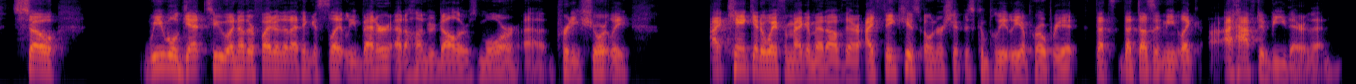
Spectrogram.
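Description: Over a silent background in a very clean recording, a man with a medium pitch speaks at a fairly quick pace in an ordinary speaking voice, with ordinary pitch variation. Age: 30s. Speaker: MMA fantasy sports analyst. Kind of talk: casual chat.

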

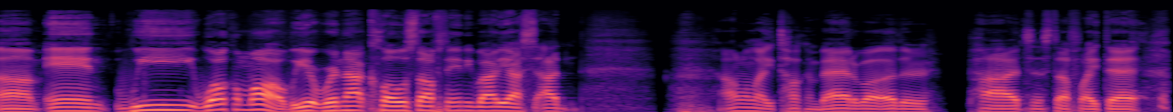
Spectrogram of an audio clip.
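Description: A man talks at a moderate pace in an unremarkable speaking voice, medium in pitch. His intonation is lively, and the recording is very clean with a silent background. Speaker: podcast host. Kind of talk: casual podcast banter.

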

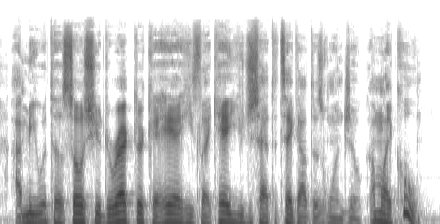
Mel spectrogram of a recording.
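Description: Talking at a very fast pace with an American accent, a man uses ordinary pitch variation. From Chicago. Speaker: university student. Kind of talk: casual interview.

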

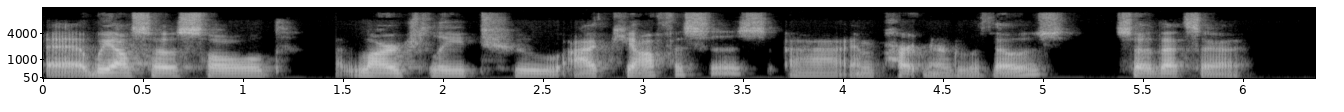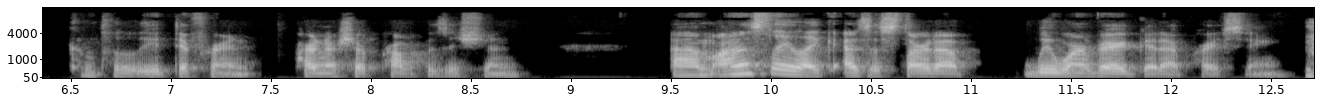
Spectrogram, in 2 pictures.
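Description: Against a quiet background, a woman with a Canadian accent speaks at a moderate pace. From Toronto, Canada. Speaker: startup founder and product executive. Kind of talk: casual interview chat.

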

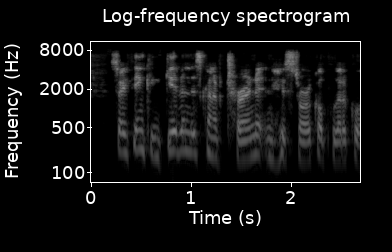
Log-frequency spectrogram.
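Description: Someone with an American accent talks fairly quickly in a plain, everyday voice with ordinary pitch variation. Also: woman. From Kansas, US (emigrated from Poland at 10). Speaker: political science professor. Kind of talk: interview about her book.

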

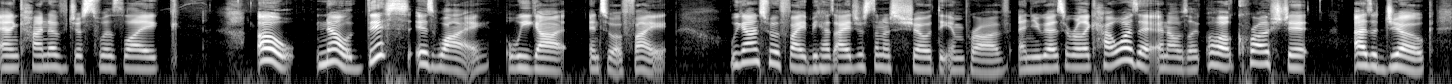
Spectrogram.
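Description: In a very clean recording with a silent background, a woman with an American accent talks at a moderate pace in a normal speaking voice of medium pitch with ordinary pitch variation. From Minnesota. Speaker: stand-up comedian. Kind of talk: casual chat. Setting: outdoors in a yard.

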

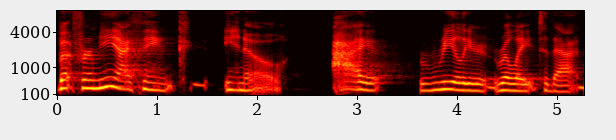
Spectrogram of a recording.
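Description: A woman's normal speaking voice with an American accent, medium in pitch with ordinary pitch variation, at a fairly slow pace. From Texas. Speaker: singer-songwriter. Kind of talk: casual discussion.

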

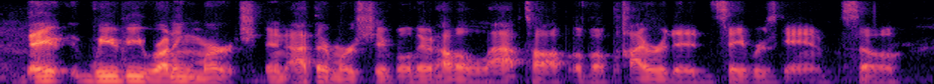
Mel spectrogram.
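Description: A man at a moderate pace, with hardly any pauses. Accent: Ontario. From Ontario, Canada. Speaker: musician in a band. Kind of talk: casual chat.

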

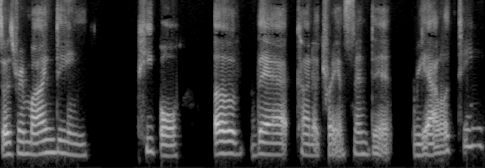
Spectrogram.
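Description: At a very slow pace, a woman with a very deep, low pitch is heard in a dry, close sound with no echo. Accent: American. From US Northeast, Philadelphia. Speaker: jazz singer-songwriter and social finance innovator. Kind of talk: interview. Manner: halting, many fillers.

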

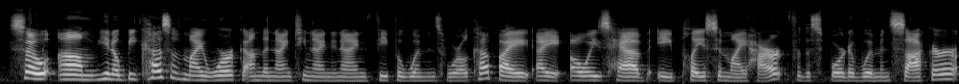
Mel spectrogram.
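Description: A woman with an American accent speaks in an unremarkable speaking voice at a fairly slow pace, her pitch medium with ordinary variation, on a very clean recording with a silent background. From US Midwest, Chicago. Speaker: sports executive and lawyer. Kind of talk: interview.

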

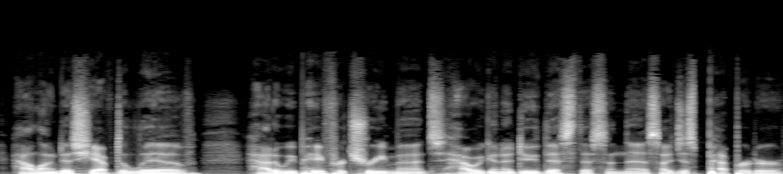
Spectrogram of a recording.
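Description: A man with an American accent speaks in a fairly low voice with a dark, mellow tone and fairly even intonation. The recording is very clean, with a silent background. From Utah. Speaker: clinical therapist. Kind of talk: interview testimony.

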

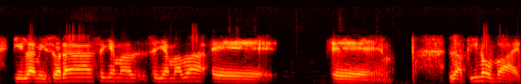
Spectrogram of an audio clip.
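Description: A man speaks in a plain, everyday voice at a fairly high pitch. His intonation stays fairly even. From Puerto Rico and mainland US. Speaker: radio host. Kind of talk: casual interview.

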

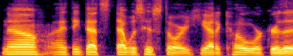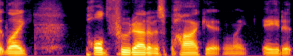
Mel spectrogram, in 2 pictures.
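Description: A man speaks fairly quickly at a fairly low pitch with ordinary pitch variation, in a plain, everyday voice. The recording is very clean, with a silent background. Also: dry, close sound with no echo. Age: 30s. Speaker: YouTuber. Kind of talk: casual chat.

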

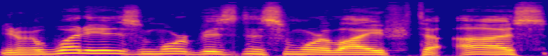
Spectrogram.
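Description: A man with an American accent and a plain, everyday voice speaks at a moderate pace and fairly high pitch with ordinary pitch variation, in a dry, close sound with no echo on a very clean recording with a silent background. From United States. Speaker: business podcast host. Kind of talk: casual chat.

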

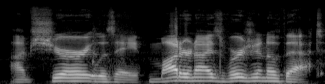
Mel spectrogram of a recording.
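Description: A man uses a normal speaking voice, pitched fairly high, with ordinary pitch variation. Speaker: podcast host. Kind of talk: casual chat about a book series. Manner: joking, playful banter.

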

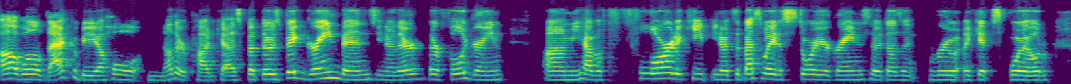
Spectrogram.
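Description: Speaking in an American accent, a woman keeps a moderate pace and a medium pitch. Hers is an unremarkable speaking voice with fairly even intonation. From Pennsylvania. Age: 30s. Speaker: cattle farmer and feed mill owner. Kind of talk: casual interview.

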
